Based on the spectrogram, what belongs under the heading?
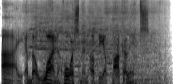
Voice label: Death Knight Angry; warcraft3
